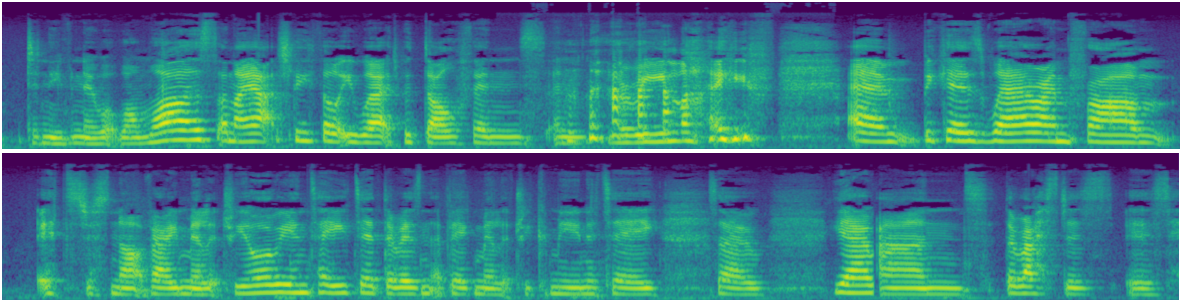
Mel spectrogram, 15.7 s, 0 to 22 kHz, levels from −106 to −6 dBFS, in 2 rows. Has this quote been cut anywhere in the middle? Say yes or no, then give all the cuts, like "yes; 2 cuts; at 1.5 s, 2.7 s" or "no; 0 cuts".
yes; 2 cuts; at 12.6 s, 13.6 s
